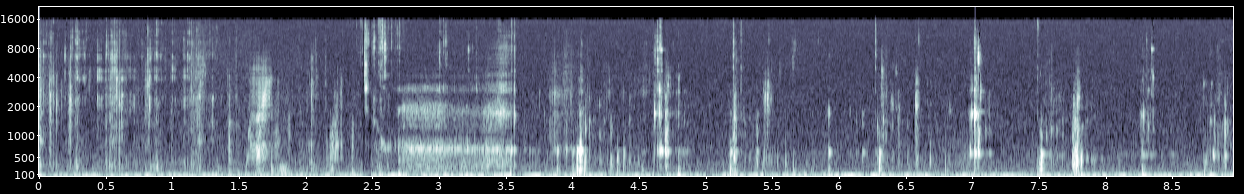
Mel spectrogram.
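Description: Close-miked mouth sounds of chewing bread, as a series of short wet clicks, then swallows as milk is drunk from a glass.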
